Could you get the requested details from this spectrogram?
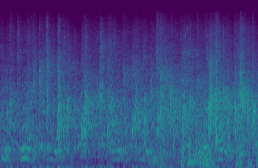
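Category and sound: crowd, audience clapping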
